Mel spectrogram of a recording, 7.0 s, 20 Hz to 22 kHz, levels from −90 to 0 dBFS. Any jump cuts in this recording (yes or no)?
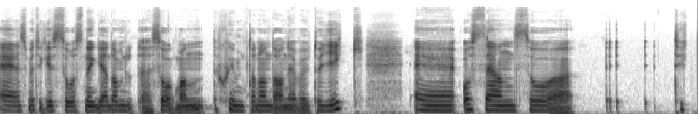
no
